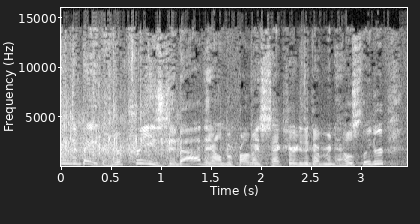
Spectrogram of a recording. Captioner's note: some Applause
